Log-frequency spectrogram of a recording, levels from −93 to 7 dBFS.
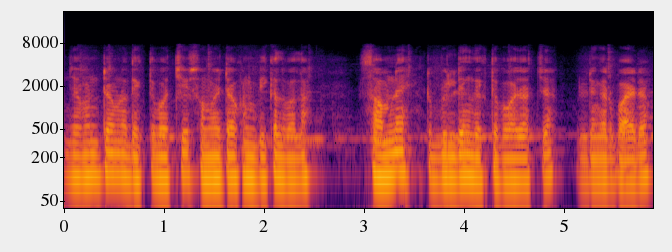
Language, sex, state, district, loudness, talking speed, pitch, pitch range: Bengali, male, West Bengal, Malda, -20 LUFS, 175 wpm, 105 Hz, 105-115 Hz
